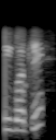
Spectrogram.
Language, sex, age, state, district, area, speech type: Odia, male, 45-60, Odisha, Nabarangpur, rural, conversation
